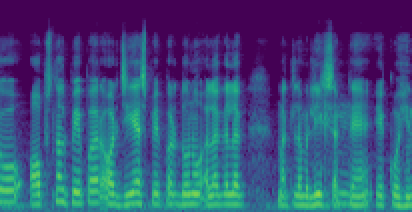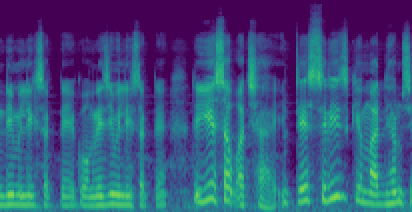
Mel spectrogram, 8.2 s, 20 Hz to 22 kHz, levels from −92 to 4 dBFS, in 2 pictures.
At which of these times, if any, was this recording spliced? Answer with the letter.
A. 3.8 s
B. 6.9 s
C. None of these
B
